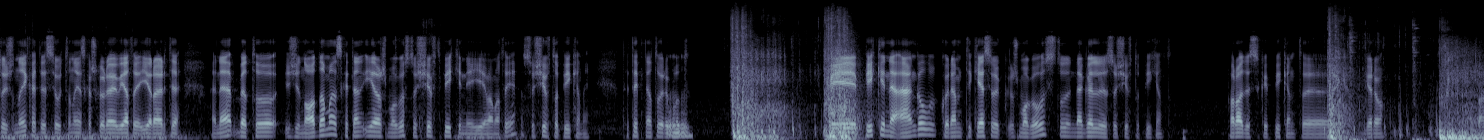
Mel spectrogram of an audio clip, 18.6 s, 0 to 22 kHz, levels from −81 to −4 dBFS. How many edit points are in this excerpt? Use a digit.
0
